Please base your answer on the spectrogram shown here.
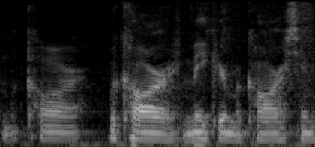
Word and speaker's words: Makar: oh that's like 80 right now it's always pronounced makar the car maker makar same thing he was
